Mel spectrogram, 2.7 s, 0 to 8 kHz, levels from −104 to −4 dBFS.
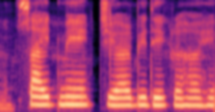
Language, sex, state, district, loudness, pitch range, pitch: Hindi, female, Arunachal Pradesh, Papum Pare, -15 LUFS, 195-210 Hz, 200 Hz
